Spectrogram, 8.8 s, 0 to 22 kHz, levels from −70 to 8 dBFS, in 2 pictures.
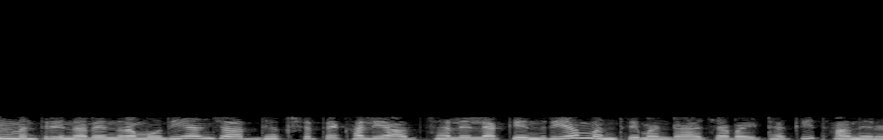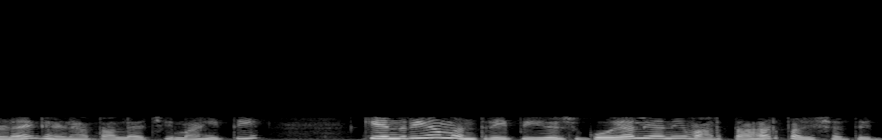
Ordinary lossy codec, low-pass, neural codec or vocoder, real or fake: none; 3.6 kHz; none; real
